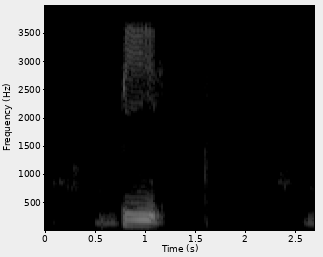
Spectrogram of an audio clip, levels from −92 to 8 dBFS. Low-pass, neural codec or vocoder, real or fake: 3.6 kHz; none; real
